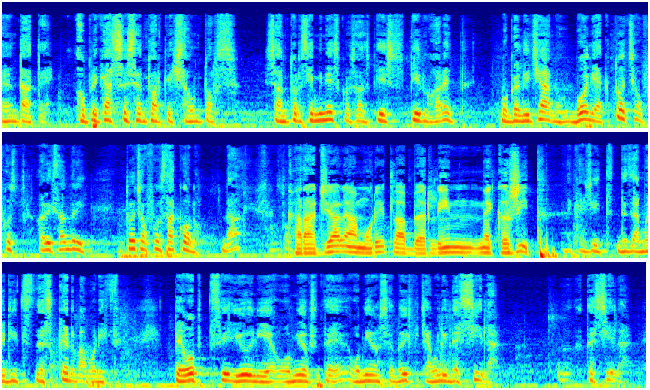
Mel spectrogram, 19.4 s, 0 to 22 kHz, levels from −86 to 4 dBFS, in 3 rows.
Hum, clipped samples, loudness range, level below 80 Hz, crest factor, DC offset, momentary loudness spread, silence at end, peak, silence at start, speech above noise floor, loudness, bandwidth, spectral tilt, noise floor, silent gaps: none; under 0.1%; 3 LU; -32 dBFS; 18 dB; under 0.1%; 12 LU; 0.05 s; 0 dBFS; 0 s; 20 dB; -18 LUFS; 16 kHz; -5.5 dB/octave; -38 dBFS; none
